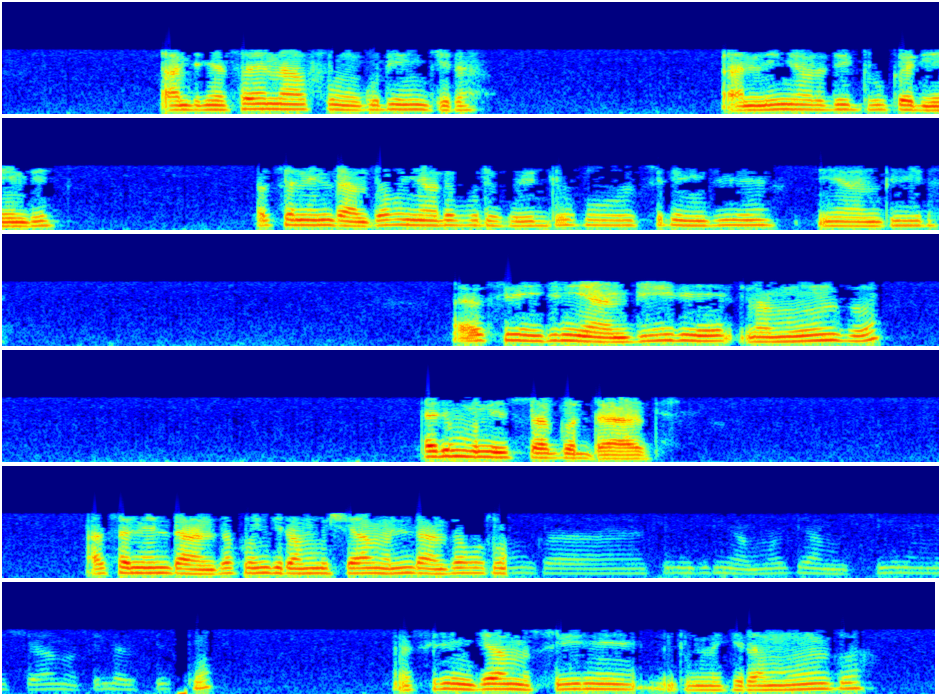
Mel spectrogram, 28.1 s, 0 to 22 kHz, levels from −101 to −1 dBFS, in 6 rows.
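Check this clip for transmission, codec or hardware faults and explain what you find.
Two faults are present: cascaded codec damage throughout, and a brief collapse in level.

Tandem speech coding, throughout: the sound points to about three speech codecs in a row, ending in something like GSM full rate. Each coder re-encodes the previous coder's errors, leaving speech rough, muffled and warbly, with nothing above 3.8 kHz.

One channel inverted, 21.26 to 24.34 s: level drops by about 26 dB and the speech turns faint. The likely cause is one stereo channel with reversed polarity, so the shared centre content cancels when the channels are summed to mono.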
